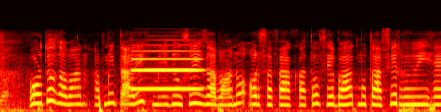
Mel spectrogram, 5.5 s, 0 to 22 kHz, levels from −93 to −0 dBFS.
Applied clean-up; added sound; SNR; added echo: none; Wind instrument, woodwind instrument; -4 dB; none.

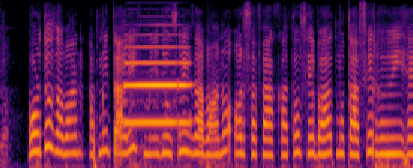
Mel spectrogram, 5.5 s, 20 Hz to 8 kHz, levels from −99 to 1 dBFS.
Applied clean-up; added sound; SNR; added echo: neural mask model RNNoise.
